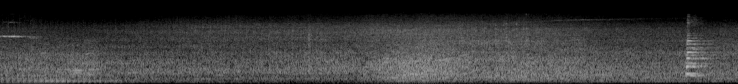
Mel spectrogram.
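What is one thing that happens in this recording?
An ambulance engine rumbles as it drives past close by.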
